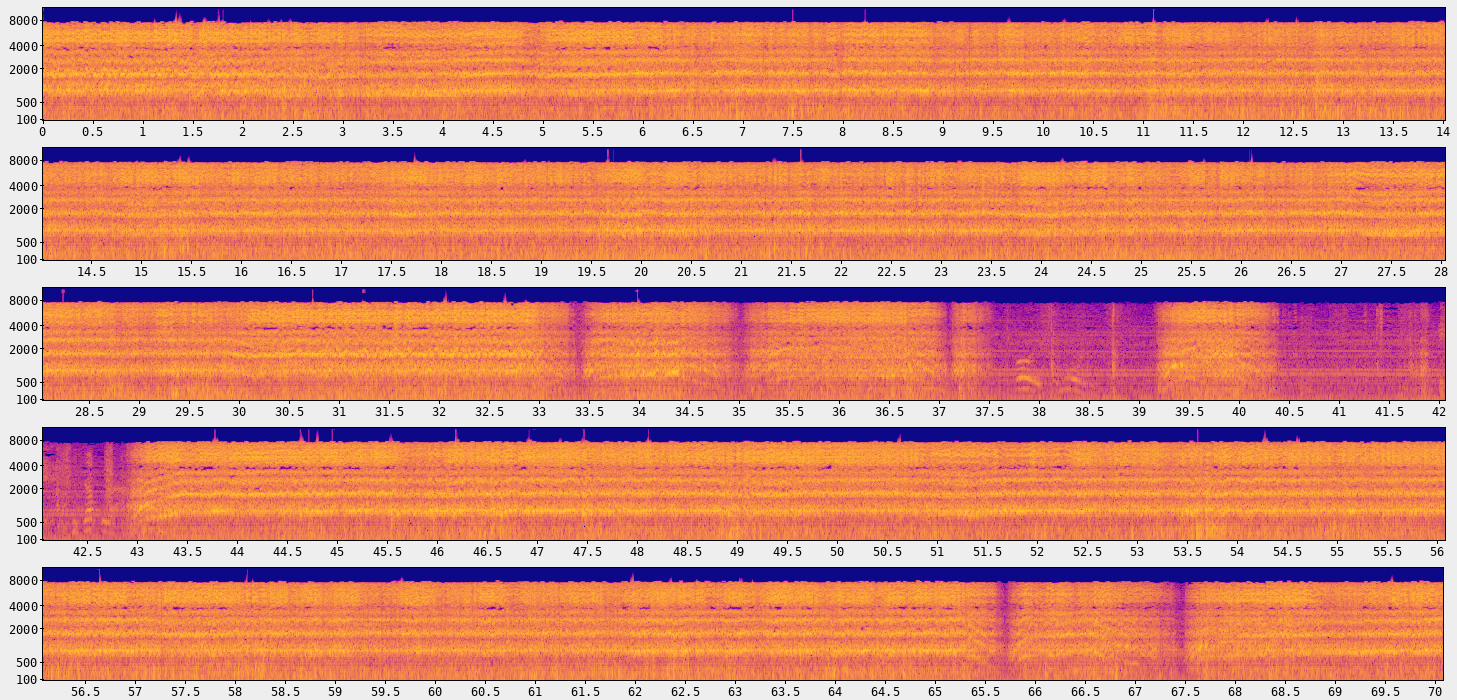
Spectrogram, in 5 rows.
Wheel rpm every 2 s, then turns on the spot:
200, 210, 220, 230, 240, 230, 240, 230, 230, 230, 230, 230, 230, 230, 230, 200, 150, 120, 100, 30, 40, 70, 230, 230, 230, 230, 230, 230, 230, 230, 230, 230, 190, 90, 200.
40-42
